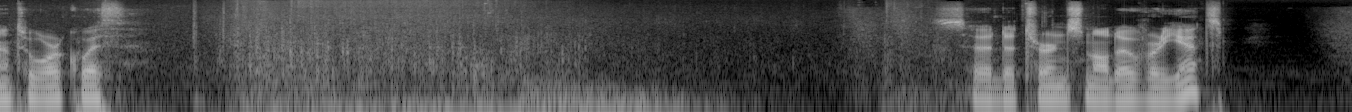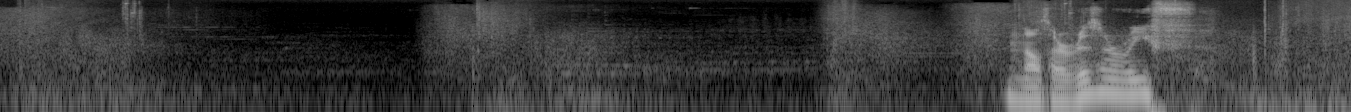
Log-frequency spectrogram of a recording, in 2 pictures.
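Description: A magical whooshing sound effect swells and fades.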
